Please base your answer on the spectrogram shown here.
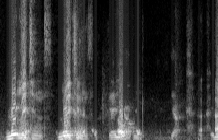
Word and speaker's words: Mitjans: It's is the pronunciation, right? What's that? Is it is the correct pronunciation? It's Mitjans. Mitjans.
